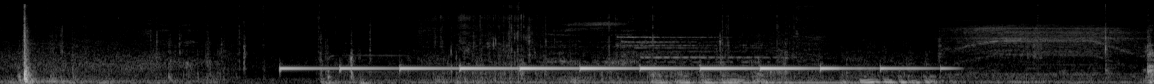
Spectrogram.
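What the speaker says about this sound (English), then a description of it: "I'll just go to the front right now and deactivate the parking brake." Automatic electric parking brake on a Cadillac XTS releasing: a steady motor whine with a rhythmic series of about a dozen pulsing surges over several seconds, fairly close and clear, ending with a brief higher hum.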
